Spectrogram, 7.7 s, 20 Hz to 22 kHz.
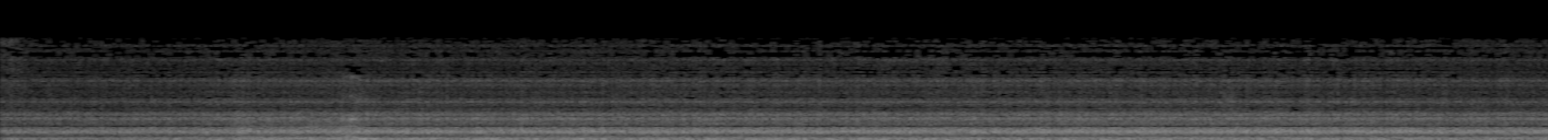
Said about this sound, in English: Coming up on 30 seconds into flight, the RD-180 is throttling down as expected. Engine response looks good. And Mach 1, Atlas 5 is now supersonic.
